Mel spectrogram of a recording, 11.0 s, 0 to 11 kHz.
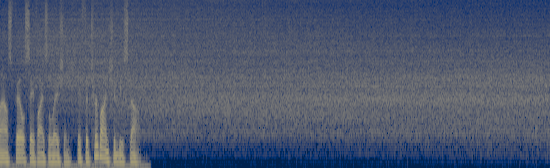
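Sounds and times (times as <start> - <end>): water rushing through pipes: 0.0 - 7.1.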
